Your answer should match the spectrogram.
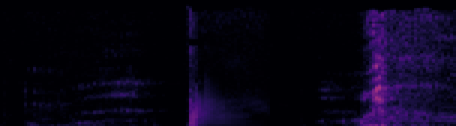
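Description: A loud, buzzy fart lasting under half a second, its pitch wavering, followed after a brief pause by a rougher, airy burst of noise. No one speaks.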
